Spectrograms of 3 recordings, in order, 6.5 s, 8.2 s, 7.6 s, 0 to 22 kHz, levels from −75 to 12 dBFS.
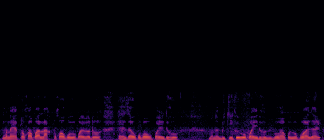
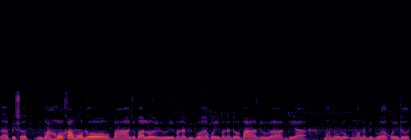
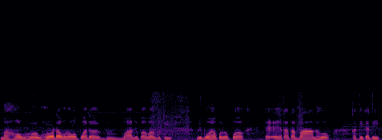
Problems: background sounds at intervals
